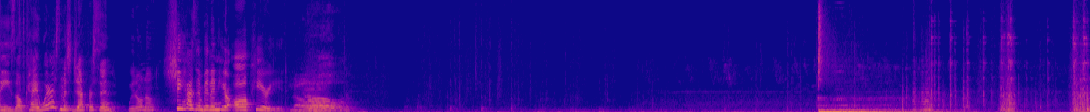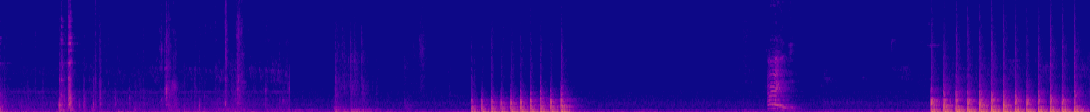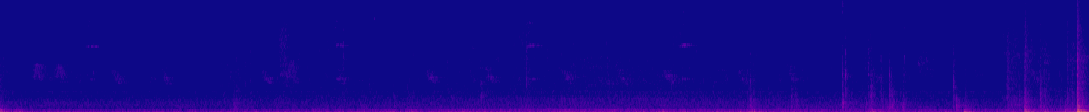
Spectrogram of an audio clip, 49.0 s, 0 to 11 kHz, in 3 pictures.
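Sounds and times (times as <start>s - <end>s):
soft scuffing footsteps: 5.5s - 10.1s
loud bang with deep boom: 12.3s - 14.7s
rapid knocking on a door: 23.4s - 25.0s, 30.3s - 32.8s.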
